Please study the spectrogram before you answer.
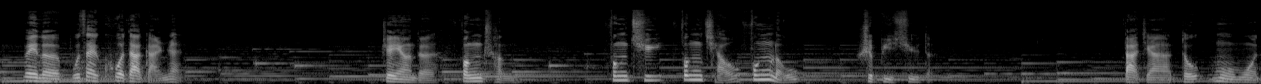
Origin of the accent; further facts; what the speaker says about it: Wuhan, Hubei, China; 以前我一直不爱这个城市，我不喜欢这里的人情世故，甚至我不会说我是武汉人。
